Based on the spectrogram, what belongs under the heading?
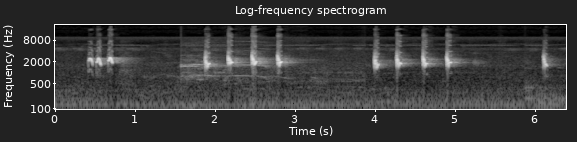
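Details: Wild sooty-headed bulbul recorded in the forest as a natural lure for captive bulbuls; a quick triplet, then evenly spaced sharp chirps, four in a row, repeated twice, ending with two more notes.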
